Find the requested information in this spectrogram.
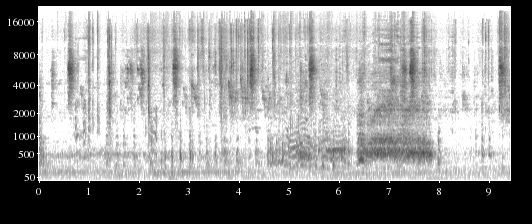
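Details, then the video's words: Rooster crowing in the morning: after softer mixed calls, a loud, drawn-out harmonic crow of about one and a half seconds swells and then breaks off. Small birds chirp throughout. "Adorable Rooster Crowing Sound Effect"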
